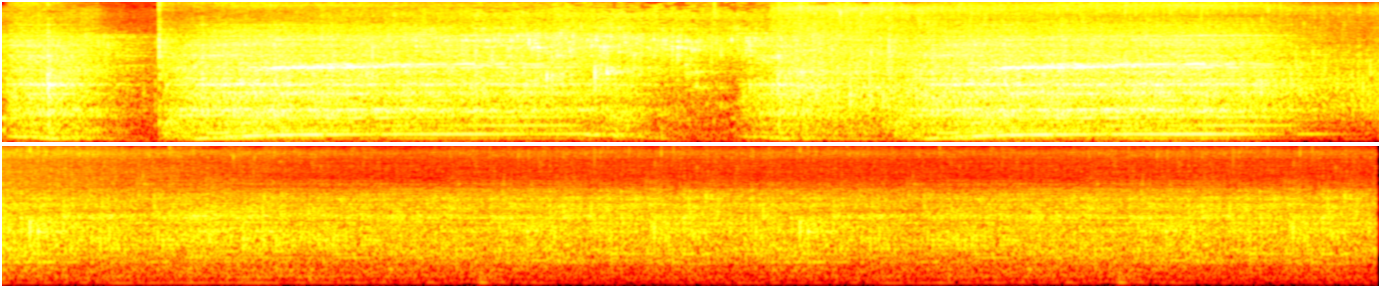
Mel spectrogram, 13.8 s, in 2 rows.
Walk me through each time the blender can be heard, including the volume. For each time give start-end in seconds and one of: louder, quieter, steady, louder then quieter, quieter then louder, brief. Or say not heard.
0.0-6.5 quieter then louder.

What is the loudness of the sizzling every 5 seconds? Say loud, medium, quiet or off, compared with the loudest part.
loud, medium, medium.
